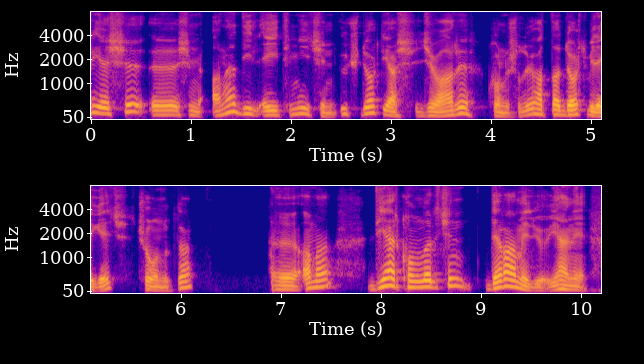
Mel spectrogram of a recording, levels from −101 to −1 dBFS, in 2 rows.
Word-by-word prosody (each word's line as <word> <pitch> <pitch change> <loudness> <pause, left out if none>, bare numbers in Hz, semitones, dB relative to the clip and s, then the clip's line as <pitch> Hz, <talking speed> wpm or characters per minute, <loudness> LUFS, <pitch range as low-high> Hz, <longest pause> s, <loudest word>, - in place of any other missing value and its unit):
yaşı, 190 +4 0
eee, 125 0 +1
şimdi 115 -2 -7
ana 180 - -1
dil 155 -2 -4
eğitimi 120 +6 -2
için 170 +3 -7
3-4 165 +4 -2
yaş 100 - 0
civarı 115 +10 +1 0.2
konuşuluyor. 100 - -3
Hatta 135 -3 +2
4 130 0 +4
bile 95 -5 +4
geç - - -3
çoğunlukla. 95 - -1 0.8
Eee, 110 -2 +1
ama 170 +8 +2 0.4
diğer 200 +4 +5
konular 170 +1 +4
için 185 +2 -4
devam 170 +5 +5
ediyor. 85 -1 -1
Yani, 105 -1 0
140 Hz, 140 wpm, -24 LUFS, 115-170 Hz, 0.8 s, diğer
